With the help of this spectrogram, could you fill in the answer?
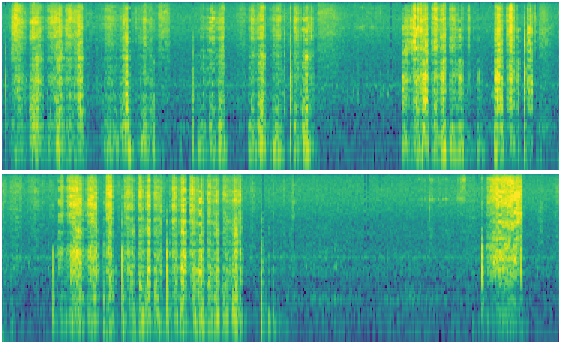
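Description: White chalk held in the fingers is written across a small handheld chalkboard with a wooden frame. Bursts of dry scratching strokes come in several groups separated by pauses, with a short final stroke near the end.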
